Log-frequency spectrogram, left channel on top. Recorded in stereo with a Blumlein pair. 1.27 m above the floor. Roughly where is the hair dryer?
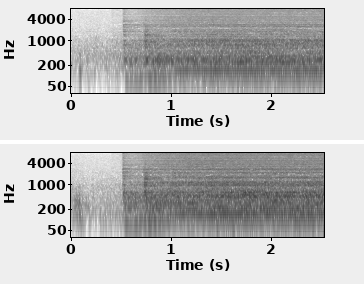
Ahead right.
